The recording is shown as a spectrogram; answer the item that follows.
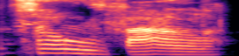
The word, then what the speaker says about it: Coufal: Listen, this is Google Translate, and this is how you say it in Czech. Vladimír Coufal.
